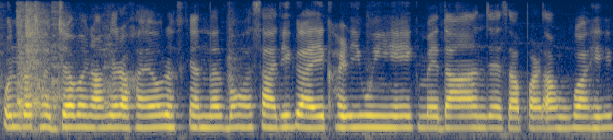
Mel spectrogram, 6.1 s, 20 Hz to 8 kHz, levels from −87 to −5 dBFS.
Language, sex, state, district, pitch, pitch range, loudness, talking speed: Hindi, female, Bihar, Patna, 205 Hz, 200-210 Hz, -16 LUFS, 195 wpm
